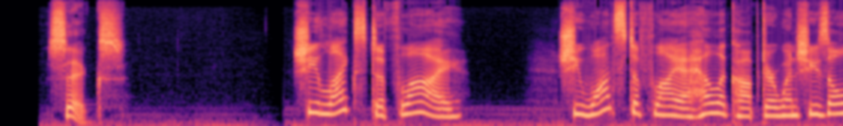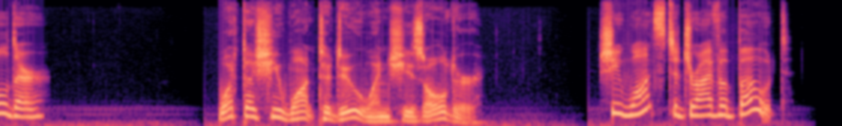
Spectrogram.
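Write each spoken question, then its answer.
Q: What does she want to do when she's older?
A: False: She wants to fly a helicopter.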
